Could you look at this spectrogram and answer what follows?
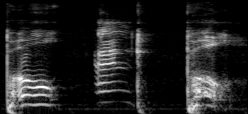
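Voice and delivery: high, effortful, separated words; straining pull. A narrator's reading. Narrator showing the horse hauling, straining. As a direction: heave on each word as if tugging.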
